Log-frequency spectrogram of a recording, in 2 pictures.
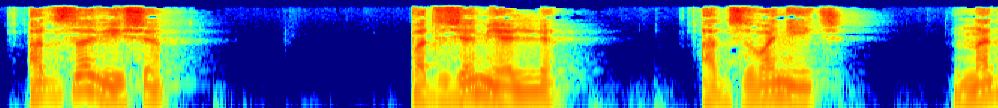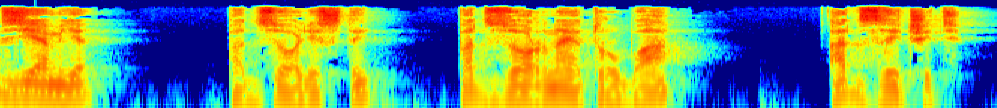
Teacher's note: У словах, дзе зычны «д» з'яўляецца часткай прыстаўкі, а «з» гукам кораня, трэба вымаўляць два асобныя зычныя, а не афрыкату «дз».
